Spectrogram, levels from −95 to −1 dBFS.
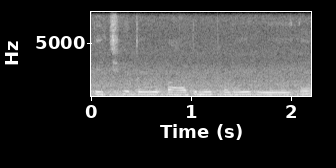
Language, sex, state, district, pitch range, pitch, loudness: Hindi, female, Haryana, Charkhi Dadri, 205-225 Hz, 220 Hz, -15 LUFS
